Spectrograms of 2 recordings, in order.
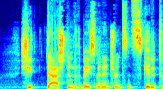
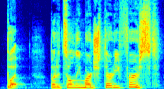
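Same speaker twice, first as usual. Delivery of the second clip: higher, stammering objection; flustered protest; 12 semitones higher, 3 dB louder than usual. Acted. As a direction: sputter out the correction. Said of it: "Twilight Sparkle said".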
